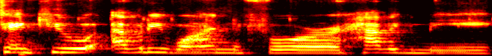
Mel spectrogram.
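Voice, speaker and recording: A woman with a Yugoslav accent speaks at a fairly slow pace in a somewhat breathy voice. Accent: Yugoslav-region. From former Yugoslavia. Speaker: lawyer. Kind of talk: panel talk. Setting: video call.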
